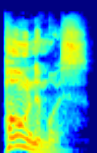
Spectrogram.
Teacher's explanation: short I in the second to the last syllable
